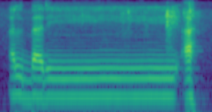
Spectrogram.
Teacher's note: في البريئة مد مشبع ست حركات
